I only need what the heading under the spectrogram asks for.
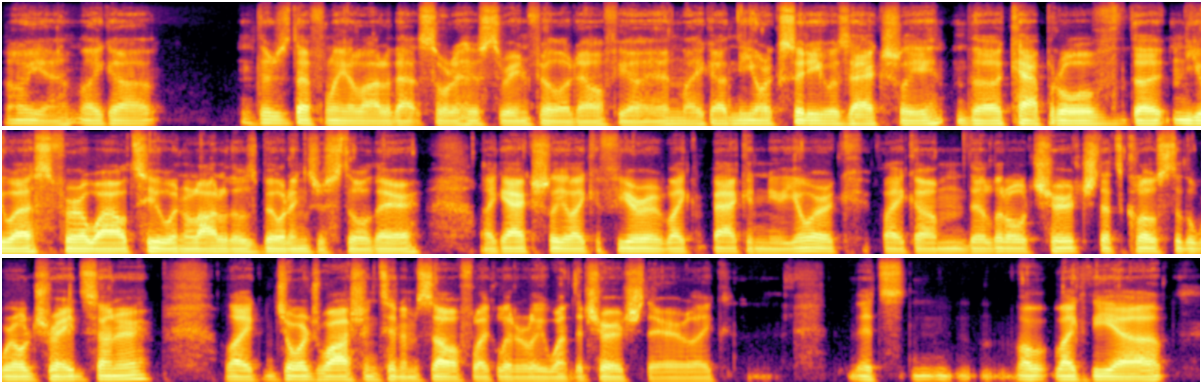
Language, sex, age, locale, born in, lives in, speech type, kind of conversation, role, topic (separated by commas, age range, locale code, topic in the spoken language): English, male, 30-34, en-US, United States, United States, conversation, unstructured, none, Where would you go for a spontaneous day trip, and what makes it your perfect quick escape?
